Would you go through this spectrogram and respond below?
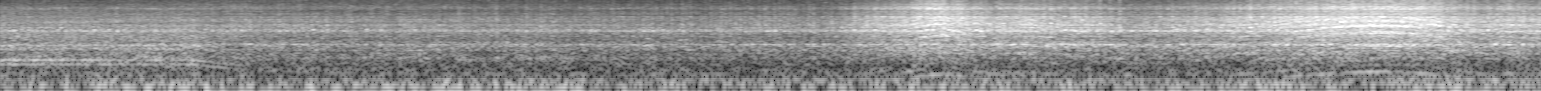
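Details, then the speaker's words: Toyota Raford engine idling with a faint whine climbing in pitch when revved lightly, from the alternator; owner thought it was the battery. "ese sonido que hace el alternador"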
